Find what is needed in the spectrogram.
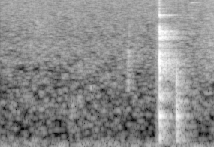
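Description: A Glencairn whisky glass set down on a coaster on a wooden table: two quick knocks near the end with a brief glassy ring.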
